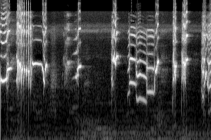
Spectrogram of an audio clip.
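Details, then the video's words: Javan myna with yellow eyes, a prolific singer used as a training tutor for other birds, giving loud squawks, a harsh buzzy burst and a long wavering whistle with stepped notes. "JALAK KEBO GACOR MATA KUNING | Untuk Masteran Kicau Jalak"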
